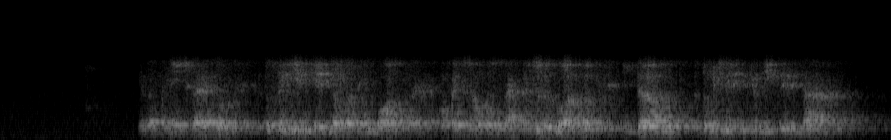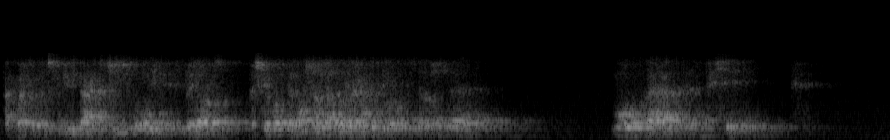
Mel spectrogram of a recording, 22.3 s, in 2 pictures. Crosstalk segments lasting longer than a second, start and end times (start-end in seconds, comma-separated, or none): 14.7-16.1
